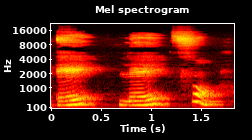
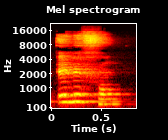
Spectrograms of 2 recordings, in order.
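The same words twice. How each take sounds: First: "éléphant" slowly, syllable by syllable, é - lé - phant; split into syllables. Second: Said in the usual way. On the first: Shown as a demonstration. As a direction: break "éléphant" into three separate beats with clear gaps. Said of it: "On coupe le mot en syllabes". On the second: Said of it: "On coupe le mot".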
